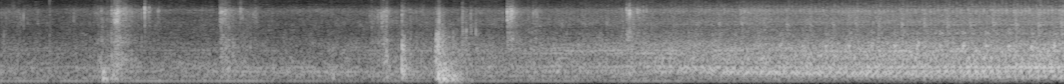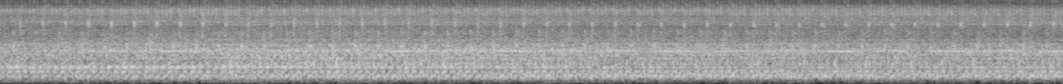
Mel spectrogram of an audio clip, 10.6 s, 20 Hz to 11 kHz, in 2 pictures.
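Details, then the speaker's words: Alfa Romeo 156 Busso V6, first start after about three years sitting with fuel lines disconnected: a few clicks, then it catches on all six cylinders and settles to a steady, even idle with no miss; normal running. "this looks like okay engine is running for maybe three or four minutes and everything seems to be functional only some minor problems or minor minor faults"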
